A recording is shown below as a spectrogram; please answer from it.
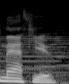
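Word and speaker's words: Mathiu: a fellow called matthew i'm going with matthew m m-a-t-h-i-u i hate the way this is spelled yeah it makes me upset yeah i used to always say when i was like when i was younger i would call him mathieu just because i didn't want him to be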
